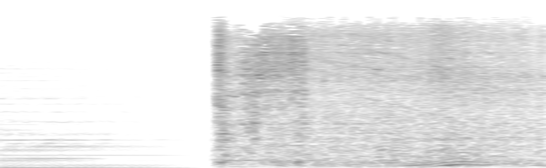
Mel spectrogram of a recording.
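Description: A car engine cranks with a low droning whine, then abruptly catches and roars to life, settling into a loud, steady rumble.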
